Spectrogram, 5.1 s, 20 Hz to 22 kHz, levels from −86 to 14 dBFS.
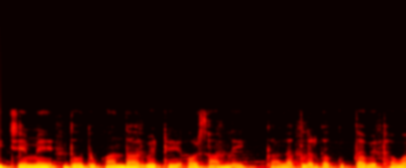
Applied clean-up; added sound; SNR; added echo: none; none; none; none.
